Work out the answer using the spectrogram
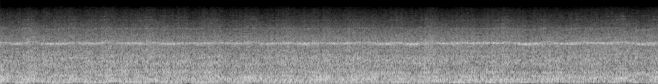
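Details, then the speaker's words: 441 LSX C6 Z06 with F-1X ProCharger, ARH headers and straight-pipe exhaust, E85/methanol tune, first start-up: very loud raw rumbling idle with a steady high supercharger whine, even with no misses; engine light possibly from evap delete. "That was obnoxiously loud. I saw the engine light came on."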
